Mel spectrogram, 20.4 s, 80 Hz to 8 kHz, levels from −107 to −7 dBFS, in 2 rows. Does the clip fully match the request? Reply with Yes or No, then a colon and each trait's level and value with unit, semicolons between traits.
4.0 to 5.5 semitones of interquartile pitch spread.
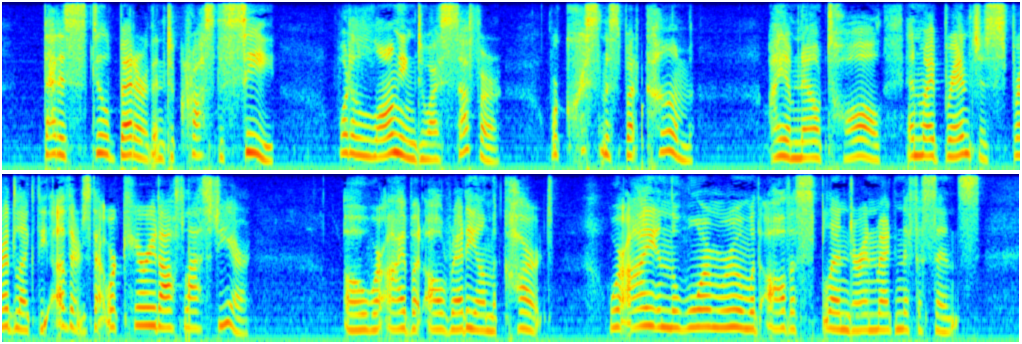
No: average, 2.7 semitones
